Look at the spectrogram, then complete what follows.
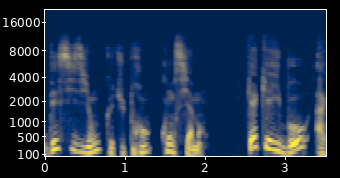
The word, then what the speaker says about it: kakeibo: La première habitude s'appelle kakeibo, prononcé ka-kei-bo.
